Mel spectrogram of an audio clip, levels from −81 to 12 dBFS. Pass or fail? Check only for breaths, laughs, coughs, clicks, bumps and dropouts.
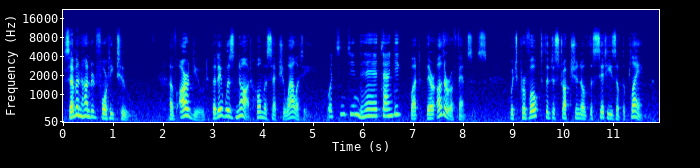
fail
